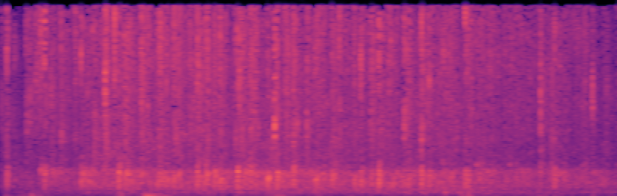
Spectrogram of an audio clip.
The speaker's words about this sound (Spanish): Un aplauso, por favor.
